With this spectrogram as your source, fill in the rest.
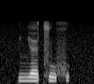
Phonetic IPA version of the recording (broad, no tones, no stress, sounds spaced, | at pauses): ʎ ɛ t͡s u x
